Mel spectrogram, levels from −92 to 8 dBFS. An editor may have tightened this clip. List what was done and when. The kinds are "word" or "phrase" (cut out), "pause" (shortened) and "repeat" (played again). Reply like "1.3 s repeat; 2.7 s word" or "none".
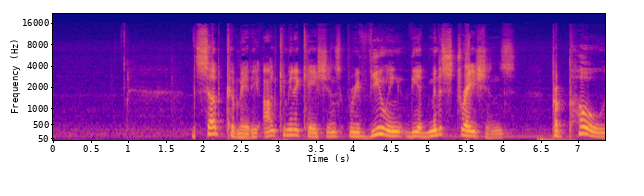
1.9 s word; 3.9 s word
